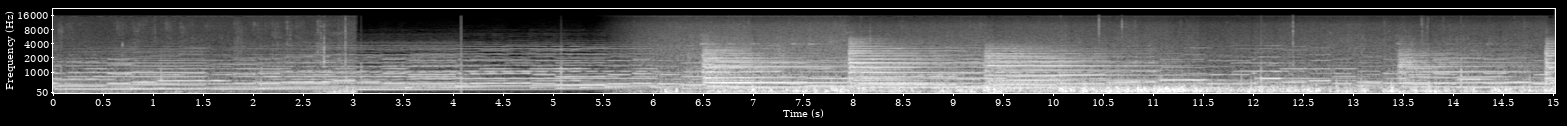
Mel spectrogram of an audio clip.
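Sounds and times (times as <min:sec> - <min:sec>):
church bells ringing: 0:00.0 - 0:03.0, 0:05.6 - 0:15.0.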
